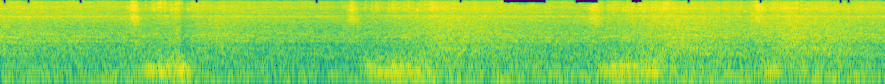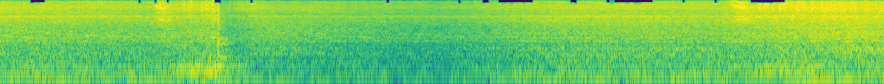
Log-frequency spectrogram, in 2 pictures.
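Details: Truck, previously a crank-no-start, after new solenoids were fitted and tested: engine fires and takes sharp snap-throttle blips about a second apart, revving cleanly and settling back without misfire or knock; normal running.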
